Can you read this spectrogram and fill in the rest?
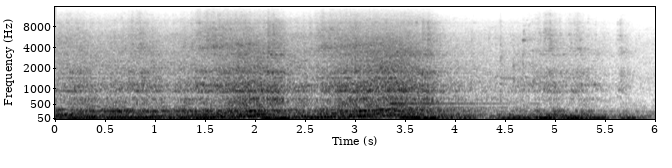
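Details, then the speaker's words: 1990 Cadillac Allante V8 runs with a low, uneven rumble, then sags and stalls after starting; no check engine lights are on, and a fuel-related issue is suspected but not confirmed. "right well she's gonna keep stalling out but that's okay you can hear that she runs and we're assuming that it's probably a fuel related issue"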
